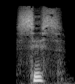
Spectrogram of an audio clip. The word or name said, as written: ces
